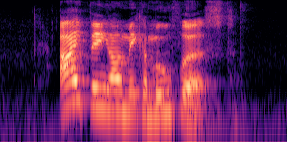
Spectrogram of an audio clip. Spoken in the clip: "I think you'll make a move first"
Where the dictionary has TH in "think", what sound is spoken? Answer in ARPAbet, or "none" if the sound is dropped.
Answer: TH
